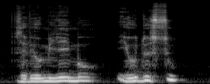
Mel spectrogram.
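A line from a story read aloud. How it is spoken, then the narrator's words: Exclaimed. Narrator (French): s'écria-t-il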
